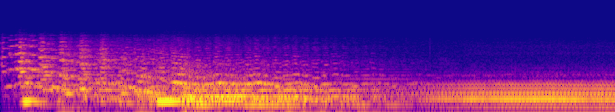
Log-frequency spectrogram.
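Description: A car engine hums steadily while driving, a loud, continuous low drone with a rougher burst at the start that settles into an even rumble. No voices are heard.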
